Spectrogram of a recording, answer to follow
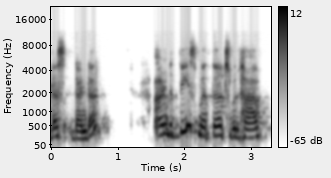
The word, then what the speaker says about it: dunder: Now let us see something known as a dunder or magic methods. So either we can pronounce this as a dunder or otherwise a double under.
